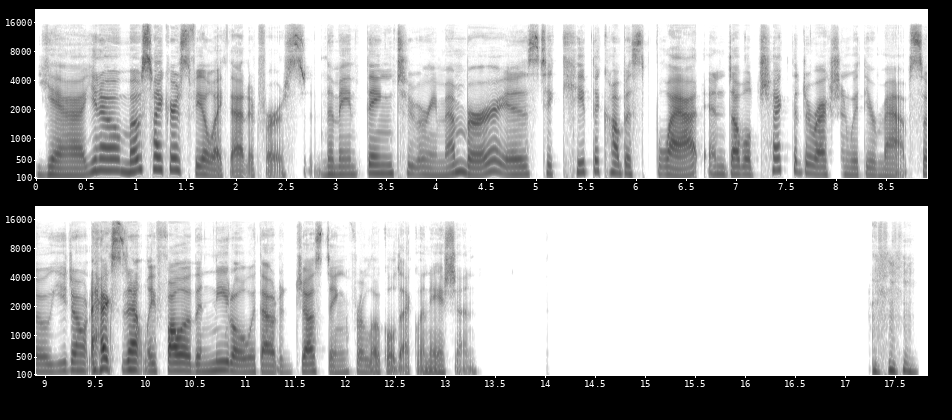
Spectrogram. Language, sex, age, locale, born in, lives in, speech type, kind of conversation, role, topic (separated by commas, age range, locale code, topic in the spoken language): English, female, 50-54, en-US, United States, United States, read, expert-assistant, expert, How does a compass work?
